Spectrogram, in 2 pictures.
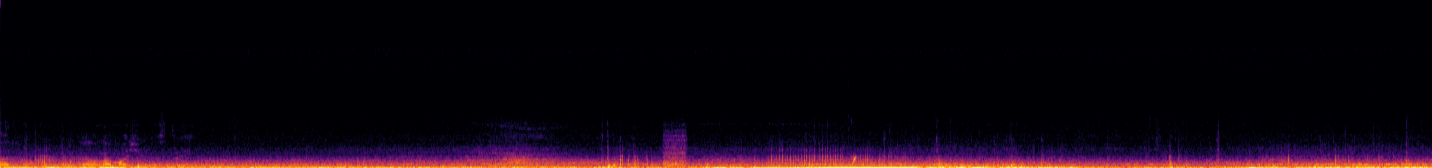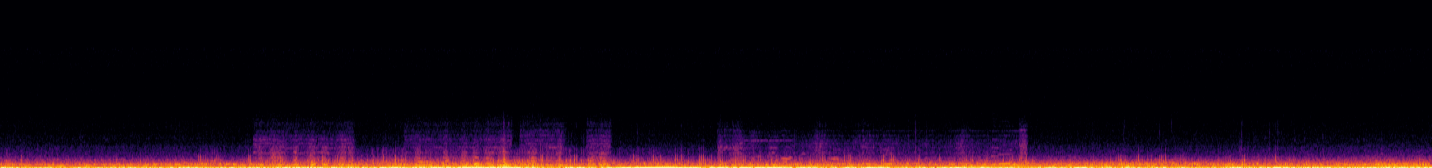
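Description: A car engine hums steadily, heard from inside the cabin.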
